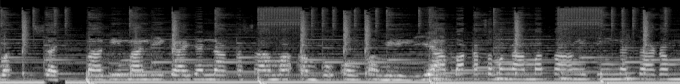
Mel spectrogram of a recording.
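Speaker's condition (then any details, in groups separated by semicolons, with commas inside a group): No condition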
